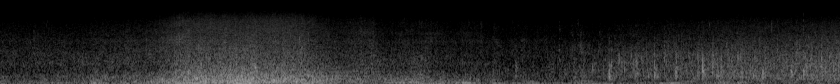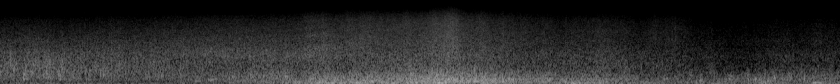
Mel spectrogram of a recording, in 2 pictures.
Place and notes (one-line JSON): {"title": "Las Palmas, Gran Canaria, stones in water", "date": "2017-01-24 13:10:00", "latitude": "28.15", "longitude": "-15.43", "altitude": "11", "timezone": "Atlantic/Canary"}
